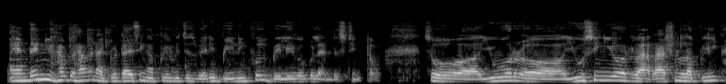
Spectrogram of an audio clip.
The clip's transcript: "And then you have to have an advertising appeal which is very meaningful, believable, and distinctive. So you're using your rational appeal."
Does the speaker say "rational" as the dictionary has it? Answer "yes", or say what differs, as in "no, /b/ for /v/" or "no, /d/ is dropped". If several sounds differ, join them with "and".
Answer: yes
